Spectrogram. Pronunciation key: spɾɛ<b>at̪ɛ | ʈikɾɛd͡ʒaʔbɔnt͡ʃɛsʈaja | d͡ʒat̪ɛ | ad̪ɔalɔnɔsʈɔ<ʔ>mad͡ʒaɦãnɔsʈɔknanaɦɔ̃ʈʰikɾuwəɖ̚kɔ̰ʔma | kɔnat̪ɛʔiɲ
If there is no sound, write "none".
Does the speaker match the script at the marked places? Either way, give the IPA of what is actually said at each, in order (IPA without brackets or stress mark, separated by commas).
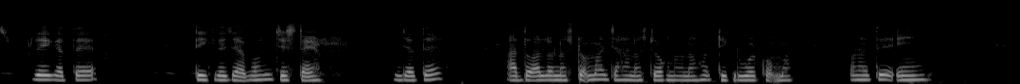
ɡ, ʔ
